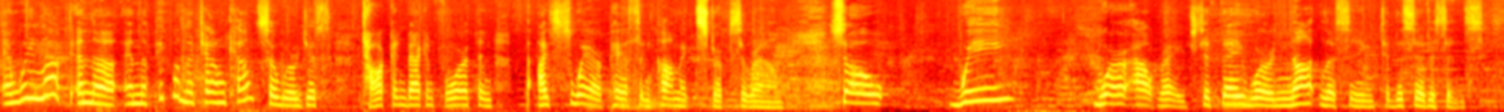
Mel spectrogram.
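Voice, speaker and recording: Over noticeable background noise, a woman with an American accent speaks in a fairly high pitch with very wide pitch swings. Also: fairly slow pace. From US Deep South. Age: 70s. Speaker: political activist. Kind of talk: personal testimony.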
